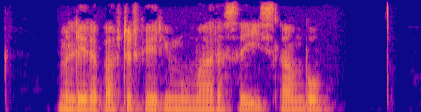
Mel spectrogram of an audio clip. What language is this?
Central Kurdish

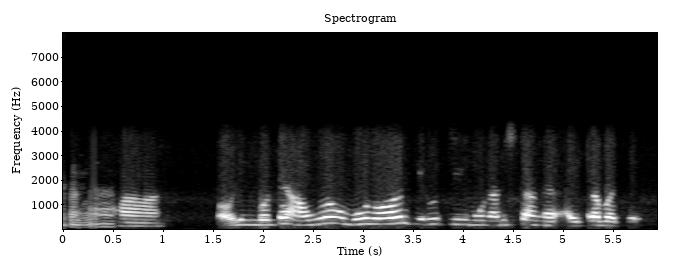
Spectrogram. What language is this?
Tamil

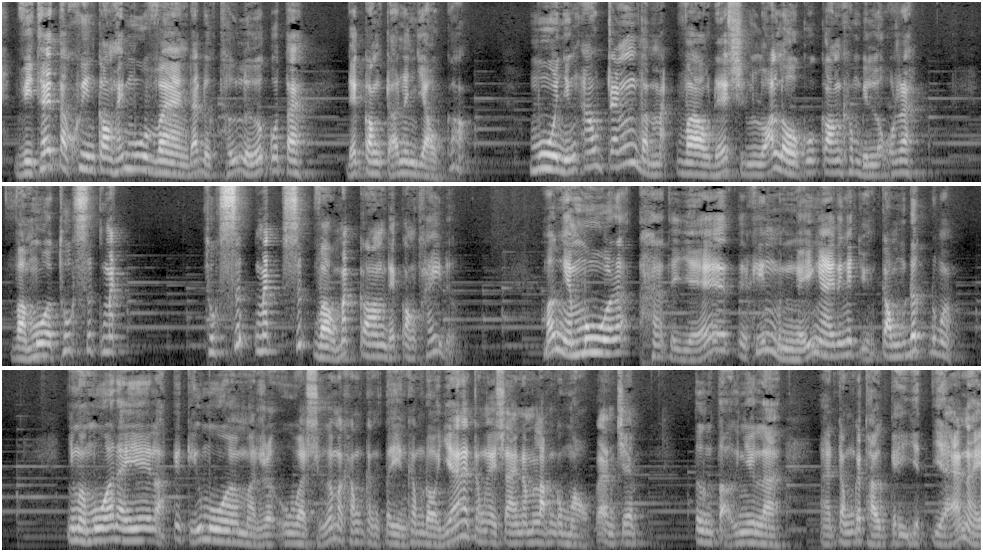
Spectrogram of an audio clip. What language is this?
Vietnamese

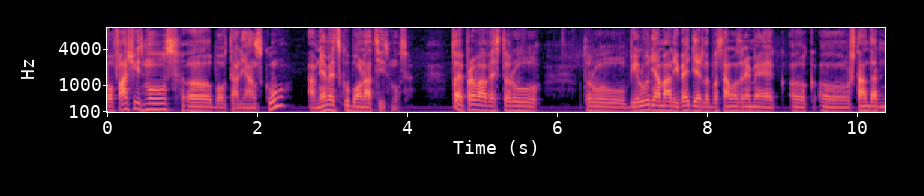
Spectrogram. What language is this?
Slovak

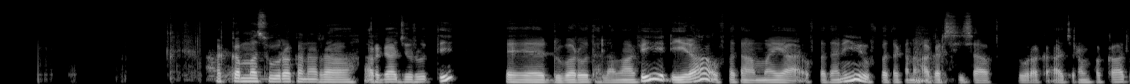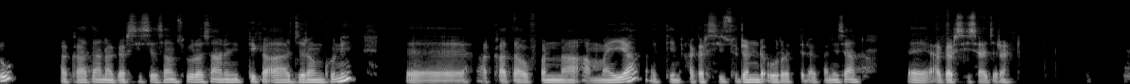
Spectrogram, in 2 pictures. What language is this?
Oromo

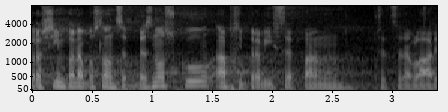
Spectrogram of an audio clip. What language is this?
Czech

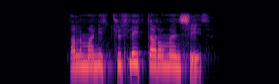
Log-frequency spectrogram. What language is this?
Kabyle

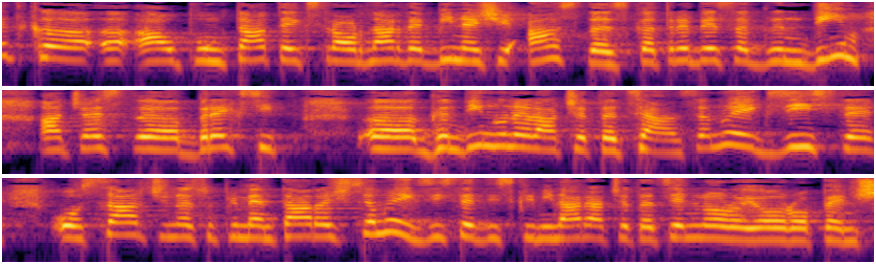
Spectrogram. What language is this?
Romanian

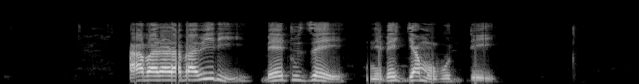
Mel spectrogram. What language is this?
Ganda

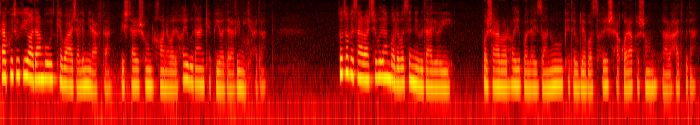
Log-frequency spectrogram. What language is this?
Persian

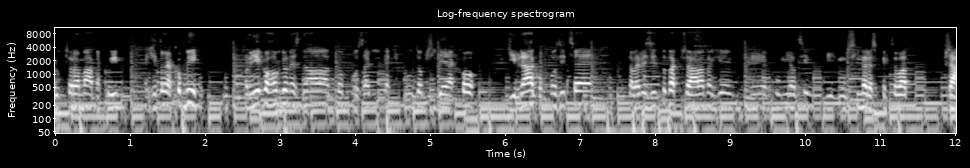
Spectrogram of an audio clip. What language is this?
Czech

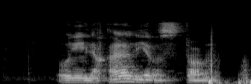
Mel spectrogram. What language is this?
Kabyle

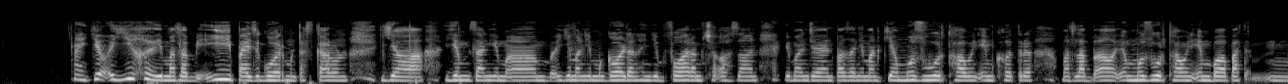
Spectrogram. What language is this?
Kashmiri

